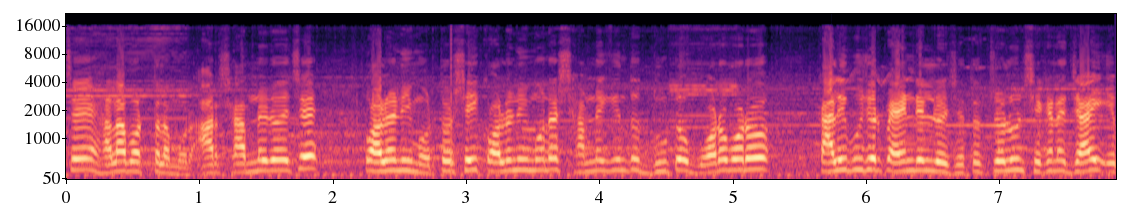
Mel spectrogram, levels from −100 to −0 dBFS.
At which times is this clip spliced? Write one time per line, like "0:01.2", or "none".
none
